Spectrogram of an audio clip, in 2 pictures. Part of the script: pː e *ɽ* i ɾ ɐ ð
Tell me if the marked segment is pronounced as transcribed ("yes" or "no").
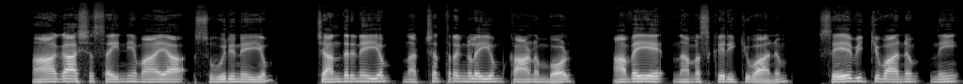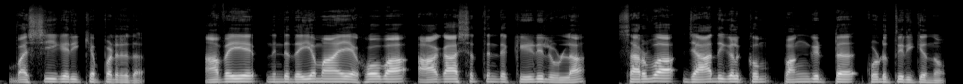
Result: yes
